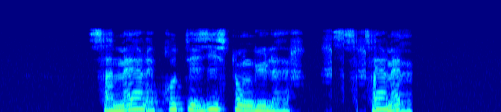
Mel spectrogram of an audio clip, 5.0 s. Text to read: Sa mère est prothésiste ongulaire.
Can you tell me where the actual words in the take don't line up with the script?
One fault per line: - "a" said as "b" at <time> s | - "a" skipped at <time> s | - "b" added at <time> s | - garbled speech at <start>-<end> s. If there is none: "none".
- garbled speech at 3.2-4.1 s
